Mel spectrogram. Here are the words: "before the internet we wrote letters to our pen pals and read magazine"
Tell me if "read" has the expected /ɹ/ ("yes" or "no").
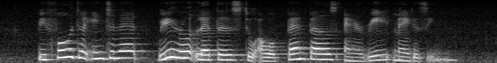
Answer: yes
